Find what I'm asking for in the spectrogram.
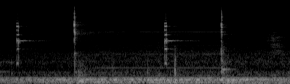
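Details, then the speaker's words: Lexus LS430 2000–2003 3UZ-FE VVT-i engine on a right-hand-drive test harness: four crisp clicks over a low electrical hum as the fuel pump relay is switched on during a fuel pump test, working normally. "okay so we're gonna go and test fuel pump now as soon as i press this little arrow you're gonna hear the relay click on"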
